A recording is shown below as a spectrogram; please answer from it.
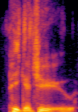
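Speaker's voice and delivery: usual speaking voice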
